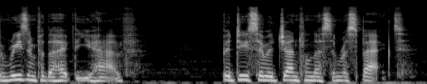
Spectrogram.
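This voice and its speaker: A woman speaks with a southern English accent. Her pitch is medium and her pace is moderate. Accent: southern English (British). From London, England. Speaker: author. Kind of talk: interview.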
